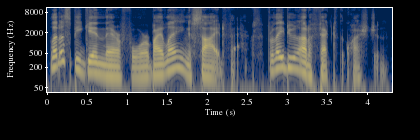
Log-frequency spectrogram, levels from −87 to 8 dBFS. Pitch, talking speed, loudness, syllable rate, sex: 140 Hz, 210 wpm, -22 LUFS, 5.6 syllables/s, male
